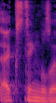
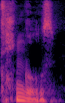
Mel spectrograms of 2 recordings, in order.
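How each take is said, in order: First: The X at the start is pronounced. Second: The X at the start is silent. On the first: The speaker calls it wrong. "I don't think it's Xtingles" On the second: The speaker calls it right. "I think the X is silent"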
